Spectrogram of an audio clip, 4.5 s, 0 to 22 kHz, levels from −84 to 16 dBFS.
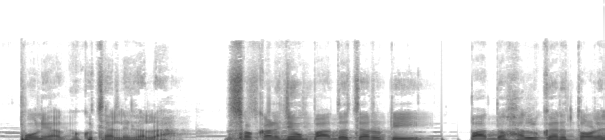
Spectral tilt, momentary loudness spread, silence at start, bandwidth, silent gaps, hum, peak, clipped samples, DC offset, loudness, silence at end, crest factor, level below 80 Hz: -5.5 dB/octave; 7 LU; 0.15 s; 16 kHz; none; none; -2 dBFS; under 0.1%; under 0.1%; -17 LUFS; 0 s; 16 dB; -44 dBFS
